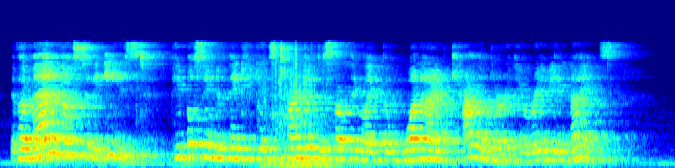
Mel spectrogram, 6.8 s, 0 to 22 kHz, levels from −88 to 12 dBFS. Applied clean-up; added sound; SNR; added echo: none; Drawer open or close; 8 dB; reverberation time 1.0 s.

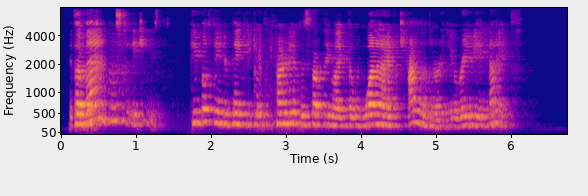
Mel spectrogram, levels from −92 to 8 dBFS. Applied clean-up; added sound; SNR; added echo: neural mask model DeepFilterNet 3.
